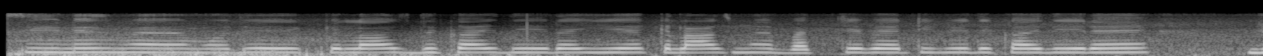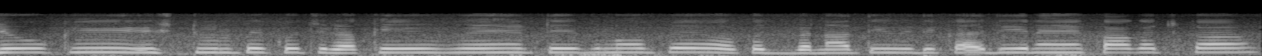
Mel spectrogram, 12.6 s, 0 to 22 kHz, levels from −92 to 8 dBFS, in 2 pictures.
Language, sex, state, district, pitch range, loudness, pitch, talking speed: Hindi, male, Maharashtra, Nagpur, 260-285 Hz, -18 LUFS, 280 Hz, 170 wpm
